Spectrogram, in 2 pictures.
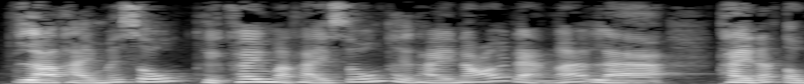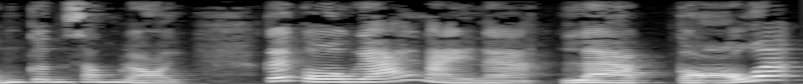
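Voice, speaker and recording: A woman's voice: medium pitch, a bit bright. A woman telling a ghost story in a chatty, informal way, speaking straight to her listeners.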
